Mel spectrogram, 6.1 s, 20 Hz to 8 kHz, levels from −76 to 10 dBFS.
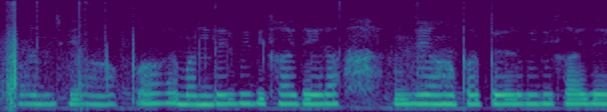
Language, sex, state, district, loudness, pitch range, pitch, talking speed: Hindi, female, Chhattisgarh, Rajnandgaon, -25 LUFS, 235-245 Hz, 245 Hz, 160 wpm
